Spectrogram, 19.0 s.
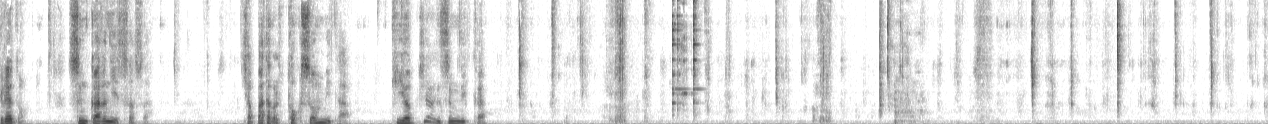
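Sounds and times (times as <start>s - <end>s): chewing with wet mouth clicks: 2.3s - 3.7s, 7.6s - 10.0s, 10.6s - 19.0s
metal spoon clinking ceramic bowl: 10.0s - 10.6s.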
